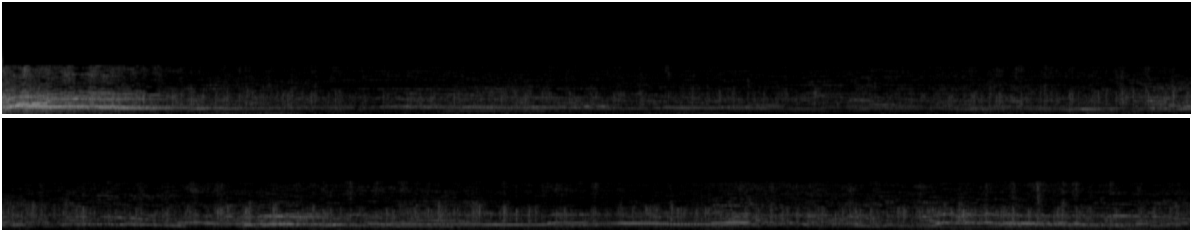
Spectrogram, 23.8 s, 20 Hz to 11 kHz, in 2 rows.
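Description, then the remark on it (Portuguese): A vast crowd of more than 300,000 spectators roars and cheers continuously at a chariot race in an arena, a dense wall of many overlapping voices and shouts that swells and dips slightly but never stops. “A plateia vibra quando morrem na arena os primeiros cocheiros e cavalos, vítimas de acidentes fatais.”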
